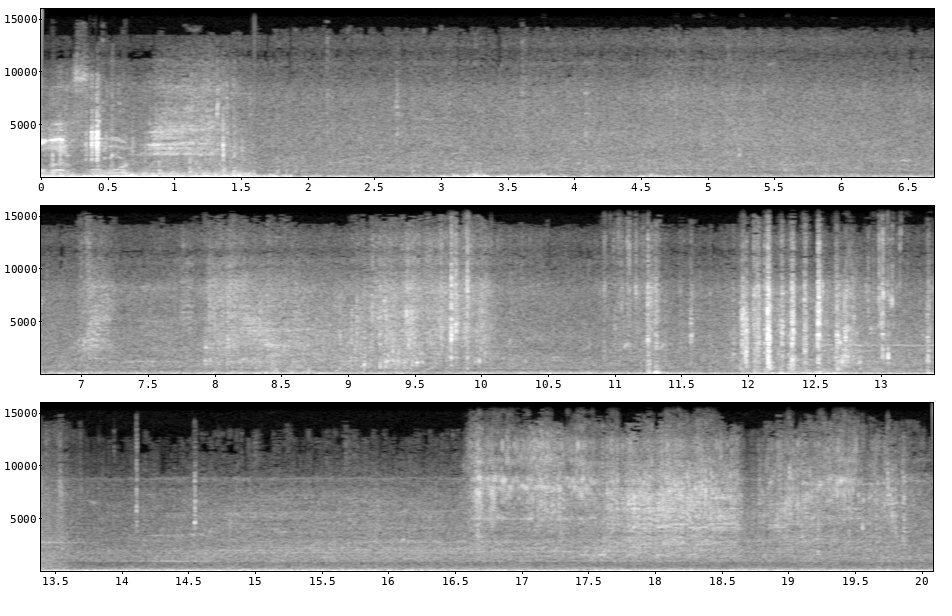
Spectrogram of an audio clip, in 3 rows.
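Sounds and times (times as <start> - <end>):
wind buffeting microphone: 0.0 - 16.8.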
